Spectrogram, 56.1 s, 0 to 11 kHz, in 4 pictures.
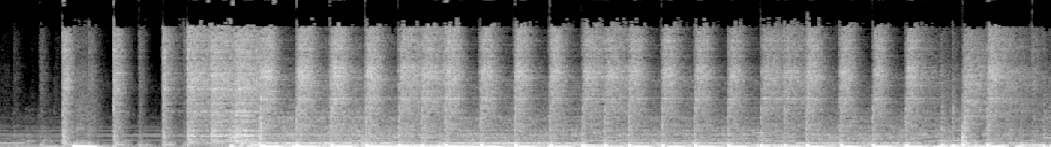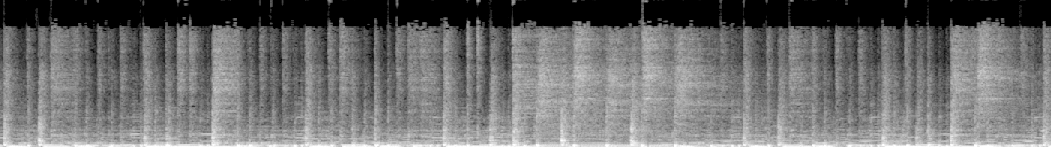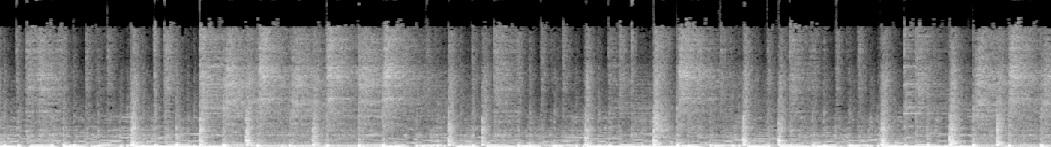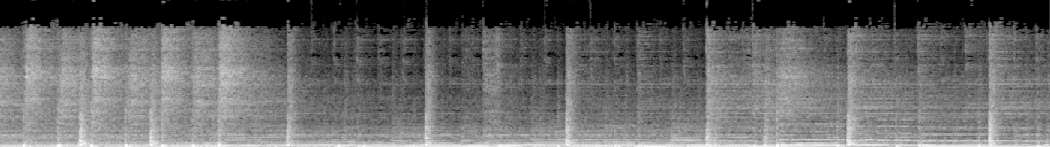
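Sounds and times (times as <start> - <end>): electric guitars: 0.0 - 56.0
drum kit hits: 0.7 - 56.0
bass guitar low notes: 0.8 - 1.5, 3.1 - 56.0.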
